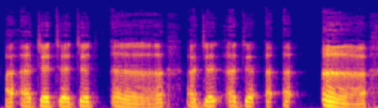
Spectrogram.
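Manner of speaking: mock stammering duh-duh sounds; a hint of mimicking her faltering speech; halting stammer. Mocking how the prime minister talks, with a light halting stammer. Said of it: "the way she talks, it's kind of quite odd".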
